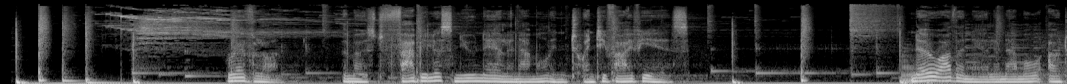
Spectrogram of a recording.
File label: Commercial; Revlon; Vocal Point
